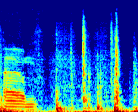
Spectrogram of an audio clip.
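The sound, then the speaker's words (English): A short vocal sound opens, then a few sharp knocks and clunks follow in quick succession, like a door being pushed shut and its latch catching. “Close the door.”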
